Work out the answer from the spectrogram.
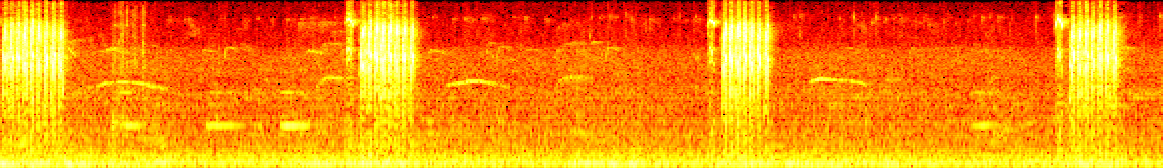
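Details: Cinereous tit giving loud, buzzy, rasping bursts of about half a second, repeated roughly every three and a half seconds, with faint thin whistles from other birds between them.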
